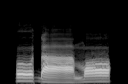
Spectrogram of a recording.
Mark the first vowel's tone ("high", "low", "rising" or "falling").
high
